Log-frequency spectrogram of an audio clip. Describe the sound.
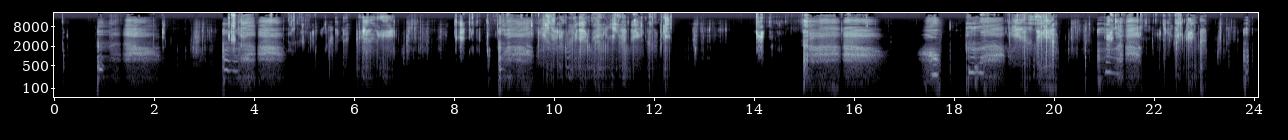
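Wet mouth sucking and smacking sounds close at the ear, many soft bursts in irregular clusters separated by short pauses, with no talk.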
